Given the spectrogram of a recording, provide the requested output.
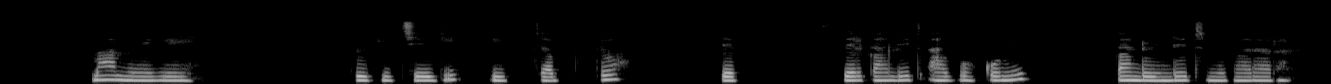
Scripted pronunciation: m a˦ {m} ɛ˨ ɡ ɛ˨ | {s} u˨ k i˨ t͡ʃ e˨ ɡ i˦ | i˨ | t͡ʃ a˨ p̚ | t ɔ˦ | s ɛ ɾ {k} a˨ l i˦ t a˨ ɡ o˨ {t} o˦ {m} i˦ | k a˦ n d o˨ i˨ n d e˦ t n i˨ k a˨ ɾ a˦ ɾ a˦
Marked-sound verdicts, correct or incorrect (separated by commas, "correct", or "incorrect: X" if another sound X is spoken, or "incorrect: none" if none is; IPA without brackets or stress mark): correct, incorrect: t, correct, incorrect: k, correct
